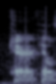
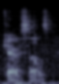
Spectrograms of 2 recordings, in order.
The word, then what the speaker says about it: caracal: out to me that it's carrick hills instead of carousels i'll just pretend that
